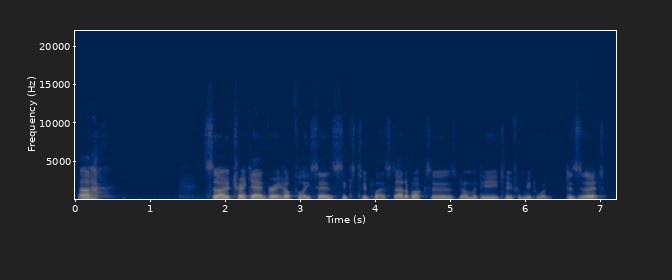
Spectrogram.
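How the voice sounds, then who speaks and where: A man's voice: on the low side, flat delivery, a little slow, dark tone, dry recording, studio quality. A man hosting a casual livestream chat about tabletop wargaming in an informal, conversational way. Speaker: livestream host.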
